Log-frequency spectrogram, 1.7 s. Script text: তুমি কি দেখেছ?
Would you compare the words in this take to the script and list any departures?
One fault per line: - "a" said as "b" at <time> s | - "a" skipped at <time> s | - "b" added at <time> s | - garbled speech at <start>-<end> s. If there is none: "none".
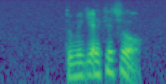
none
